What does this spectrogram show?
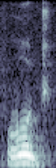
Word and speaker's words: would: लेकिन दोनों का प्रोनाउंसिएशन, दोनों का उच्चारण सेम है, क्योंकि WOULD, वो भी W से स्टार्ट हो रहा है, वुड।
